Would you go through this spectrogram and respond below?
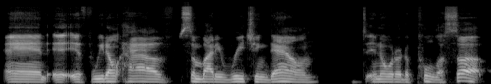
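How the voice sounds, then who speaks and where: A man co-hosting an opinionated podcast discussion, earnest and deliberate, mixing formal phrasing with slang. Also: medium pitch, fairly even intonation, fairly bright tone, dry recording, clean studio sound. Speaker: podcast co-host.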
